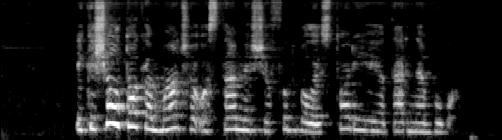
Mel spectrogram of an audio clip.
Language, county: Lithuanian, Vilnius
